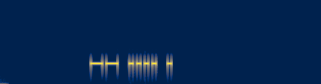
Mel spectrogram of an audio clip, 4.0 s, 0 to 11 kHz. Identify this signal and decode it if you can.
Morse code, heard as a keyed tone, about 25 wpm, 700 Hz. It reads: MHE
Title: USA Call Sign Postfixes - 3 Letters 25wpm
